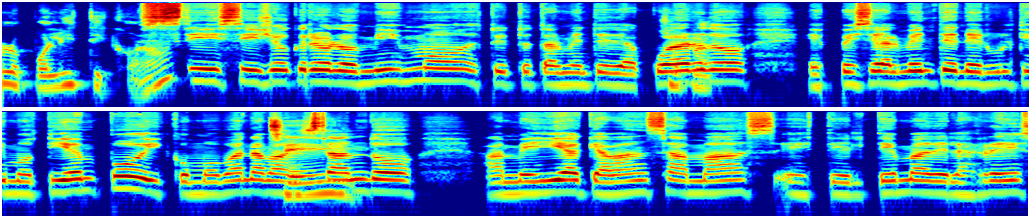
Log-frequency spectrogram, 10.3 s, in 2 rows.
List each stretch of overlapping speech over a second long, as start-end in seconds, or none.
none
